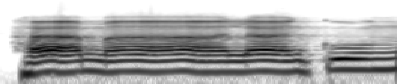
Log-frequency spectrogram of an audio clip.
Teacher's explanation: Di sini didengungkan mim mati bertemu mim dua harakat.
